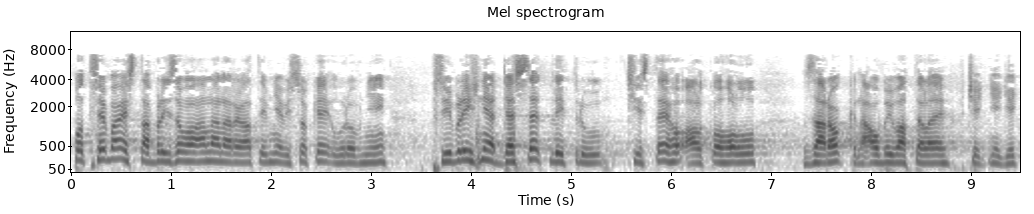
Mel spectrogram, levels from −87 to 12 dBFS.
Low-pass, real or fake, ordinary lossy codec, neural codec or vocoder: 7.2 kHz; real; MP3, 32 kbps; none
